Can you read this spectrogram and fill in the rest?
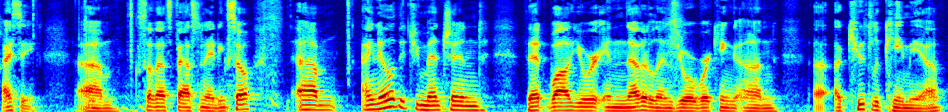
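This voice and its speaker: A man's voice: sits low, moderate pace. A man interviewing a doctor, asking curious, encouraging questions with some hesitant fillers.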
